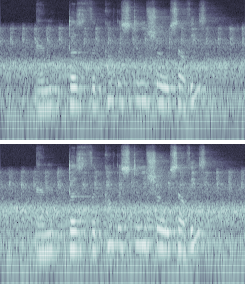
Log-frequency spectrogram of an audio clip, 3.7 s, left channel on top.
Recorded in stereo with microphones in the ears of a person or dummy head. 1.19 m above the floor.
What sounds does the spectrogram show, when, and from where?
0.5 s a man speaking: 10° right (ahead or behind), 0.9 m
